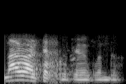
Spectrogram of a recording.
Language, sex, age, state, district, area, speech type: Kannada, male, 45-60, Karnataka, Shimoga, rural, conversation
